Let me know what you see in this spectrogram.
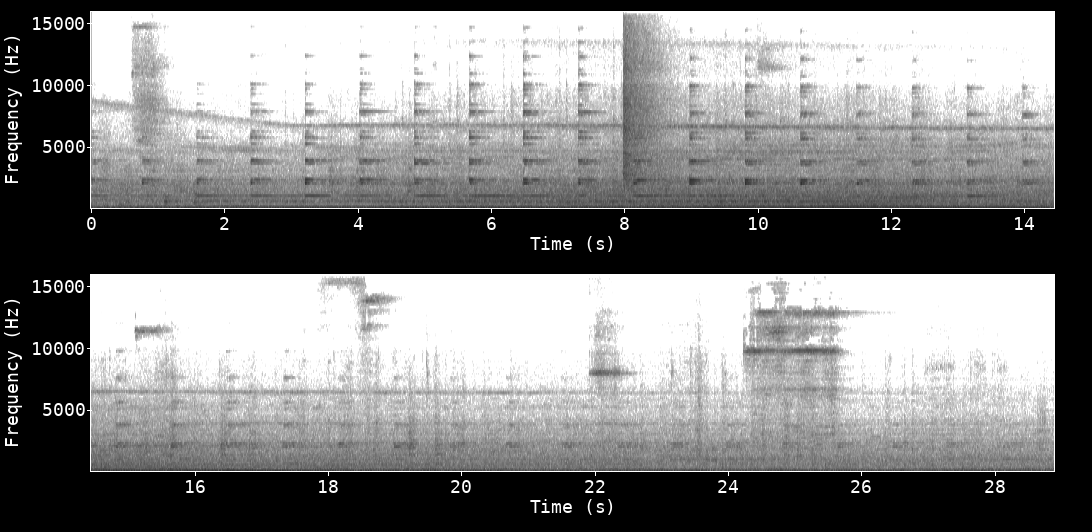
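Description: A Caltrain diesel-hauled train of double-deck gallery cars passes close by, its engine and wheels making a heavy, steady rumble that swells in the middle and eases toward the end. A high ding repeats about every two-thirds of a second through the first half, and a sudden burst of noise comes about eight seconds in.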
